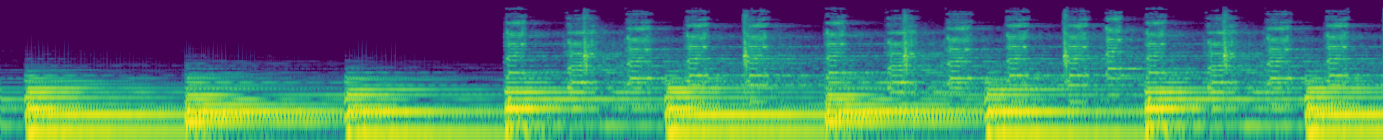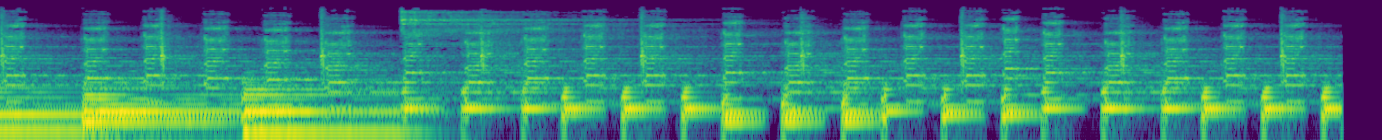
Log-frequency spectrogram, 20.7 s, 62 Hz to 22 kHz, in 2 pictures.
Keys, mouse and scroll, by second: 4.8 click, 5.6 scroll down 1, 6.4 click, 10.9 scroll down 1, 12.0 click, 14.3 scroll down 1, 15.6 click.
